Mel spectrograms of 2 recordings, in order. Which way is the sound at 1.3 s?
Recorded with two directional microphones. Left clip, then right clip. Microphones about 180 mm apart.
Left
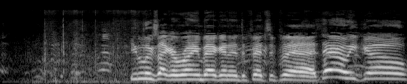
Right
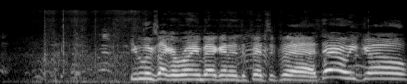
15° left (ahead or behind).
